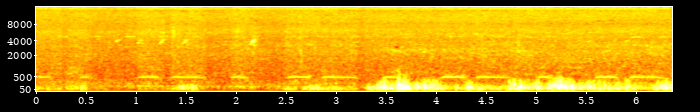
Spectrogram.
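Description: Near silence, with a faint short low note repeating every half second or so. From about halfway in come low, gusty rumbles of wind on the microphone.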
